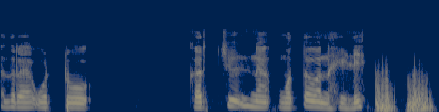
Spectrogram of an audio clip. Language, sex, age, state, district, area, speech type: Kannada, male, 30-45, Karnataka, Shimoga, rural, spontaneous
